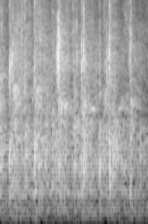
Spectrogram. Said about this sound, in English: You guys didn't get to see it, but the prayer team was in here praying over every seat that you are sitting in here this morning. Yeah, we can clap for them. It was awesome.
